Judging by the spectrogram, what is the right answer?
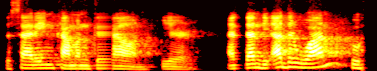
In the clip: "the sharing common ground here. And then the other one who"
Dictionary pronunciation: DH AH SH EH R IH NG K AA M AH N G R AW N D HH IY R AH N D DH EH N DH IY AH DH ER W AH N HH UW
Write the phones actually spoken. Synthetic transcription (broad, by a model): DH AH S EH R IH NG K AA M AH N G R AW N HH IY R AH N D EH N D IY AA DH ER W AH N HH UW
